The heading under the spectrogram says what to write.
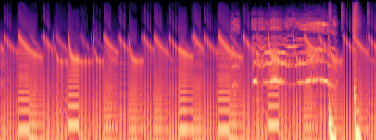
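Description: A steady, rhythmic run of loud chicken clucks repeats throughout, joined near the end by a rooster's crow, with no voices present.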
